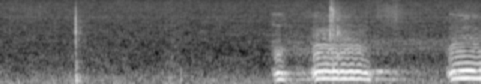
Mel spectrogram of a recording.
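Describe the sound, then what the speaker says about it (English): An owl hoots a few times, clear and fairly close, with short tonal calls repeating after a faint click at the start. "That's just an owl."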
